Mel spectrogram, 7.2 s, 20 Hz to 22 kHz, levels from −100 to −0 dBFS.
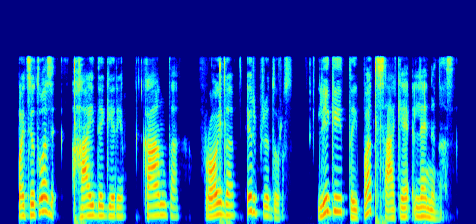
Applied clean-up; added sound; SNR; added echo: none; Finger snapping; 12 dB; none.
